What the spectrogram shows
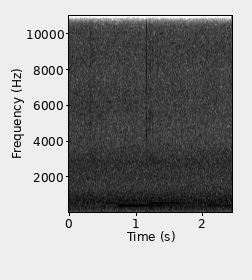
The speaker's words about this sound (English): Um, and there's a bird. I'm not sure what kind of bird is this. Um, I don't think it's pigeon.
